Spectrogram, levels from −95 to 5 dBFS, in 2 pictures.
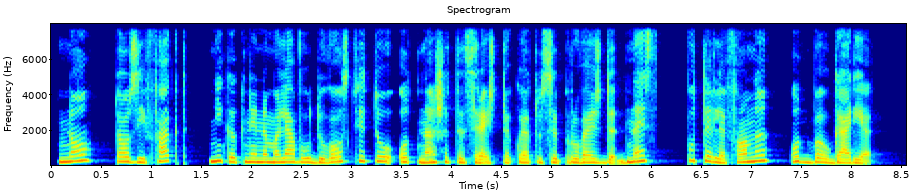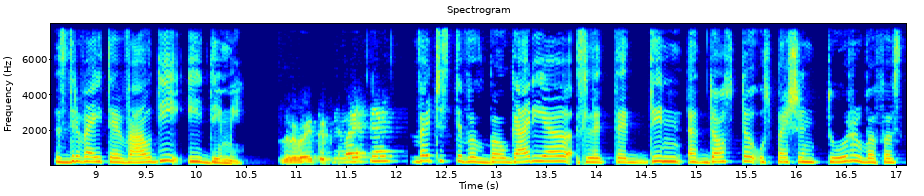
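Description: Nothing goes wrong anywhere in this one; there's no glitch or hiccup to point to at any moment.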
